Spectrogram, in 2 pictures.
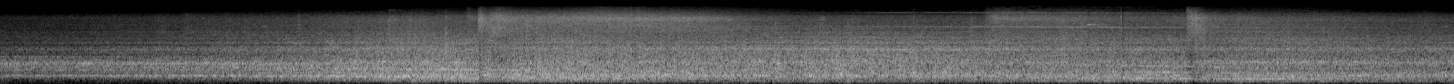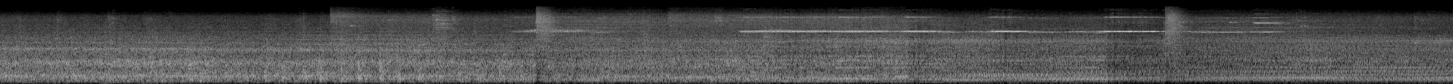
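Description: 12-coach electric multiple unit (EMU) train pulling in, its coaches rolling past with a steady wheel-on-rail rumble that swells over the first few seconds. From about twenty seconds in, high-pitched squeals come and go as it brakes towards a stop.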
